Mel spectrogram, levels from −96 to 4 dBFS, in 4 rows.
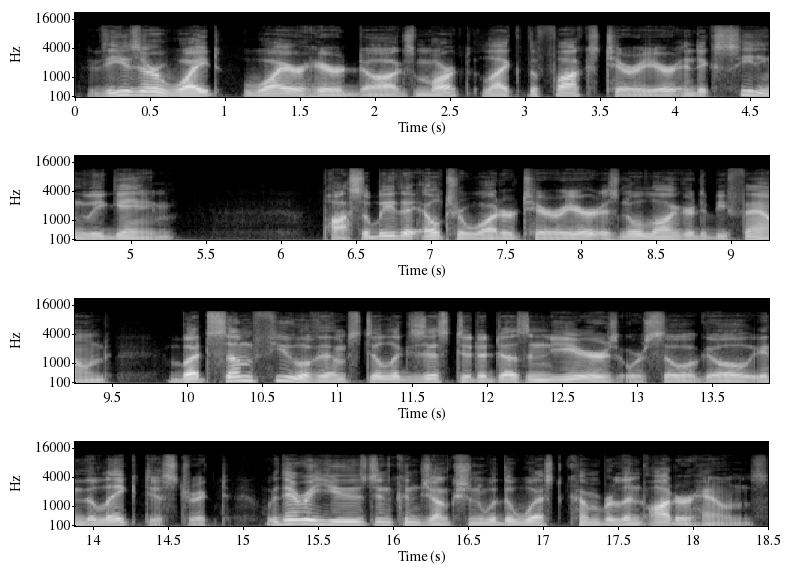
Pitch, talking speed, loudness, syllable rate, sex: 105 Hz, 170 wpm, -19 LUFS, 4.9 syllables/s, male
